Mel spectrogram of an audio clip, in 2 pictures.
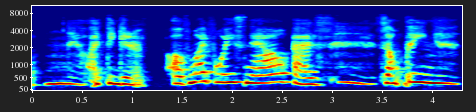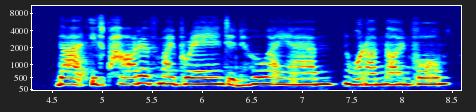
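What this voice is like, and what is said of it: Breathy voice. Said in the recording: “my voice is a bit breathy as well ... sound different than most other people”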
